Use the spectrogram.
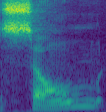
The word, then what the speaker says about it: SOTM: So this component is the SOTM, or pronounced the SOM, S-O-M. I guess the T is silent because it's a Korean company.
